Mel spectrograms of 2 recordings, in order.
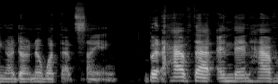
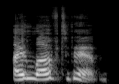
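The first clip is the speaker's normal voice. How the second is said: mimicked woman's voice, higher and louder; 8 semitones higher, 7 dB louder than usual. Retelling a news soundbite from a poisoning case: imitating a woman's news soundbite. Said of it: "she goes".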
